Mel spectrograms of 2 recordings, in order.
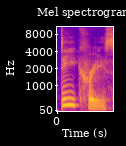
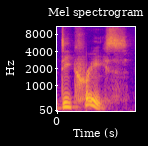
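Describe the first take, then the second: First: Decrease as a noun, DE strong; DEcrease, second syllable lighter; stress on first syllable. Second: Decrease as a verb, CREASE strong; deCREASE, light first syllable; stress on second syllable. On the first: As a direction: hit DE in decrease. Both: Shown as a demonstration. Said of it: "Can you hear the difference?".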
